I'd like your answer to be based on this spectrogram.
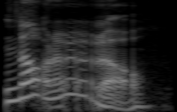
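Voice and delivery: high, eager "no, no, no, no"; mom insisting. Retold or imitated. Dancer quotes mom urging her back: high insistent. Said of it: "my mom kind of was like".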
